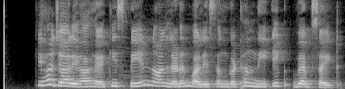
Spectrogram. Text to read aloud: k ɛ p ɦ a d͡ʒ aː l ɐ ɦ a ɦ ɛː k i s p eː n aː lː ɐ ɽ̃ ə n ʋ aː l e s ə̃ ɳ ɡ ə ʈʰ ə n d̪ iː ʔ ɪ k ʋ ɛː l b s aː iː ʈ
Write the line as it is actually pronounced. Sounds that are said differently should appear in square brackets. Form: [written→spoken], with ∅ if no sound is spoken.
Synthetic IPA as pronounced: k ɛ [p→∅] ɦ a d͡ʒ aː [l→ɾ] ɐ ɦ a ɦ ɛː k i s p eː [n→nː] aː lː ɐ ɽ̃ ə n ʋ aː l e s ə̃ [ɳ→ŋ] ɡ ə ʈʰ ə n d̪ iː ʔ ɪ k ʋ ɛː [l→∅] b s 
